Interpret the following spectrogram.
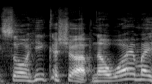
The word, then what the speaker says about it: HikaShop: that's how it's pronounced, HikaShop. Now, if you play Pokemon, like I do, it rhymes with Pika, as in Pikachu. So it is officially HikaShop.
